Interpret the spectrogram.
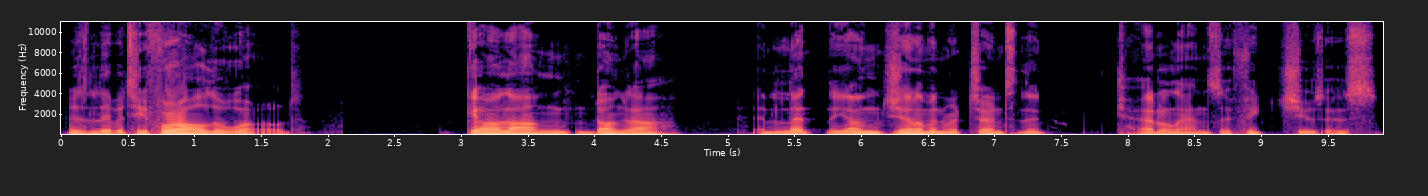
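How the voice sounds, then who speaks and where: A man voicing a good-hearted, stubborn drunk in a dramatic reading, with slurred, drawn-out speech. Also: medium pitch, animated, dark tone, smooth, dry recording, studio quality, voice pushed up, lightly acted.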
